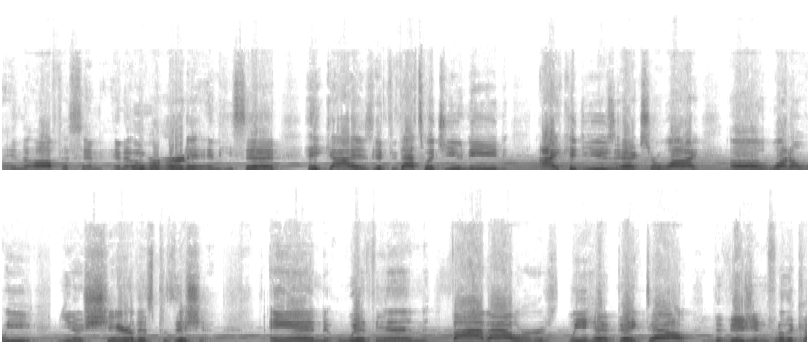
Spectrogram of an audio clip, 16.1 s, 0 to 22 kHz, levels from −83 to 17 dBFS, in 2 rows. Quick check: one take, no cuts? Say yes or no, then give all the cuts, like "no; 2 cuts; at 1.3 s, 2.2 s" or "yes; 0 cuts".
no; 5 cuts; at 3.7 s, 8.5 s, 12.4 s, 13.7 s, 15.1 s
